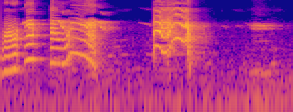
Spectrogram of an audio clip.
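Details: Pet green parrot mimicking Hindi words such as "radhe radhe", "mithu beta" and "sita ram" indoors. Two quick, voice-like utterances with gliding, nasal vowels are separated by a brief pause.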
